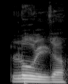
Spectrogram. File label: "Luglio", Italian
